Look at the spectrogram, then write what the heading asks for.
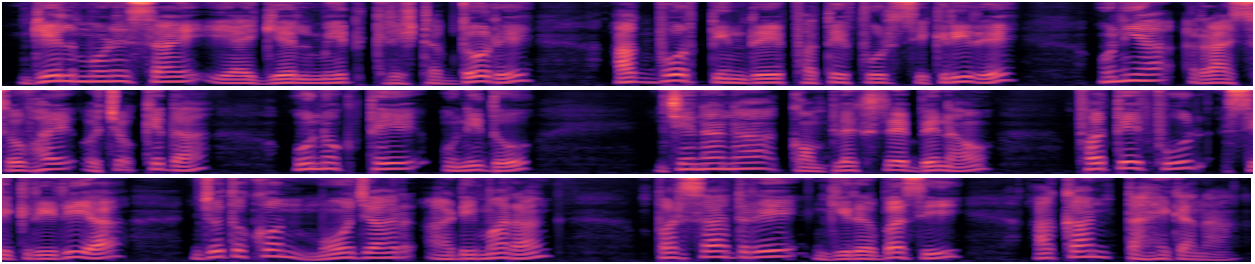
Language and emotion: Santali, neutral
